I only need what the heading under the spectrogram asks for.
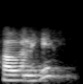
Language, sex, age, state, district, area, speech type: Odia, male, 18-30, Odisha, Nabarangpur, urban, conversation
